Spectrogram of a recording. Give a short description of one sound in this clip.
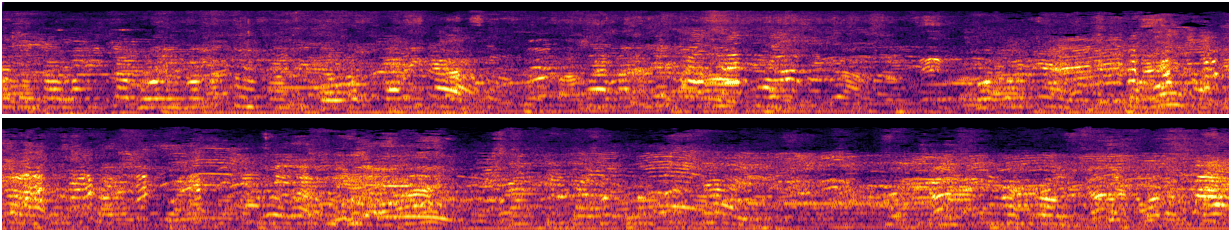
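A crowd of people chatter loudly outdoors.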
